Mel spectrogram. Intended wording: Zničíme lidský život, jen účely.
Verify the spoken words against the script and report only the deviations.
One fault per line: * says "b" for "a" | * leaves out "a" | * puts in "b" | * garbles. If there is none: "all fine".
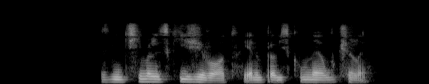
* puts in "pro výzkumné"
